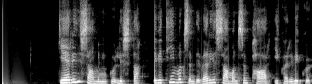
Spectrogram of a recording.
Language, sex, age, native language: Icelandic, female, 30-39, Icelandic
